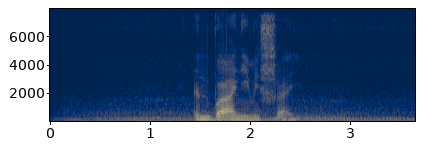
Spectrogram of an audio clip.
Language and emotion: Russian, neutral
